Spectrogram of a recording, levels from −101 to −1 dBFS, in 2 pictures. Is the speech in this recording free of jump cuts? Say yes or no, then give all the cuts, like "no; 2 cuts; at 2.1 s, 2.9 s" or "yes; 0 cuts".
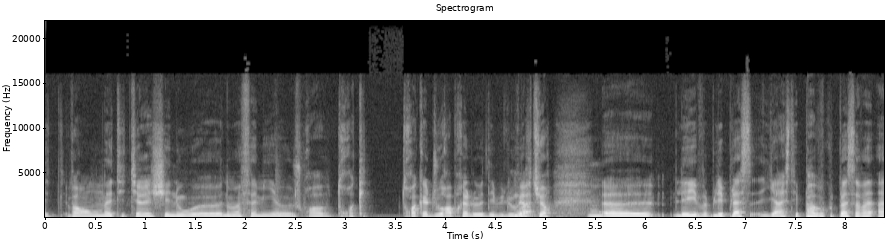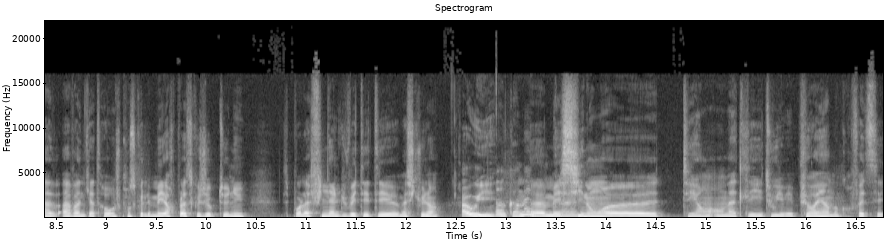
yes; 0 cuts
